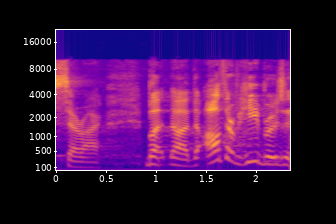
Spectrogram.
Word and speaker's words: Sarai: It's Sarai. Sarai, yes. Some people were asking me before service, how do you pronounce her name? I pronounce it Sarai with an I on the end.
